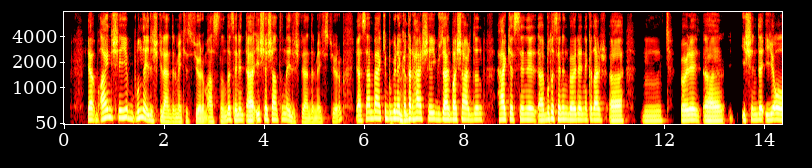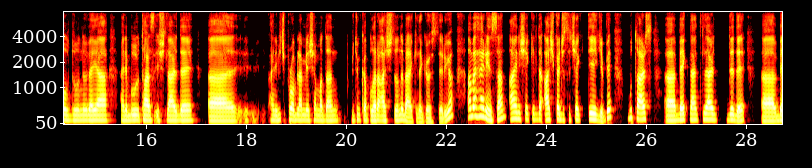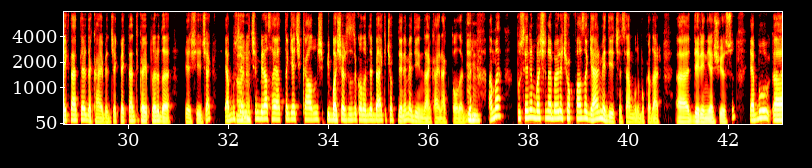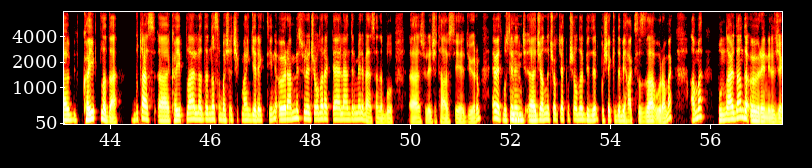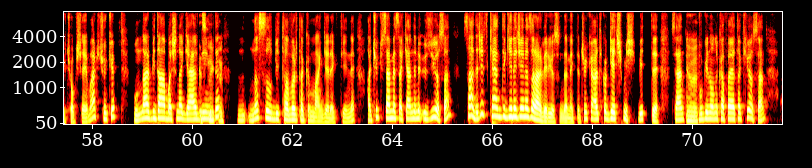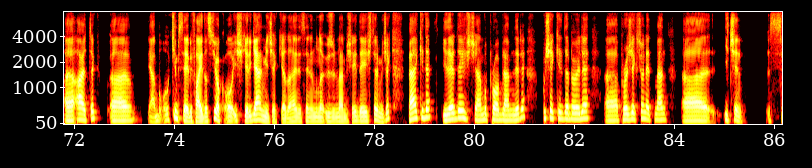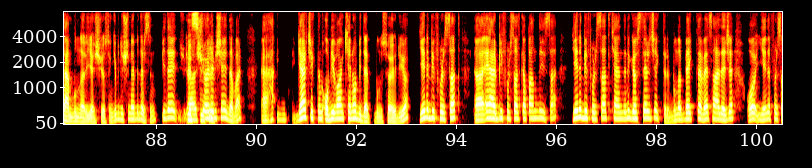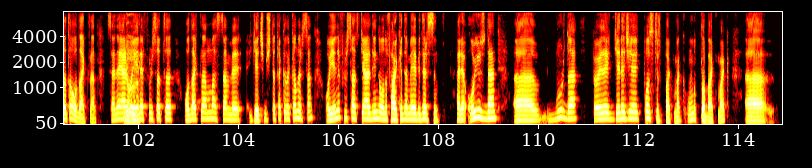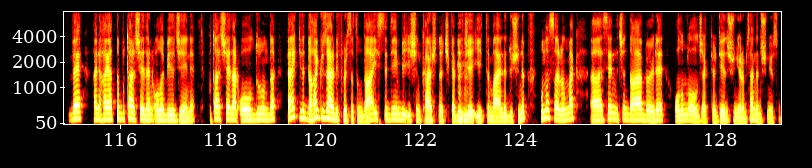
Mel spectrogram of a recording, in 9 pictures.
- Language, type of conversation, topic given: Turkish, advice, Beklentilerim yıkıldıktan sonra yeni hedeflerimi nasıl belirleyebilirim?
- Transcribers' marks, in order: other background noise; unintelligible speech; unintelligible speech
